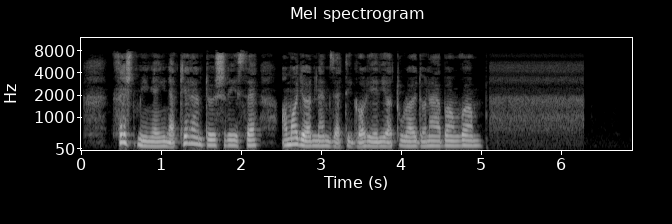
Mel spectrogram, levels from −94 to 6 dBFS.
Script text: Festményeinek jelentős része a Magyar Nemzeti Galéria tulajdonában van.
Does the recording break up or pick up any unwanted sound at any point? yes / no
no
